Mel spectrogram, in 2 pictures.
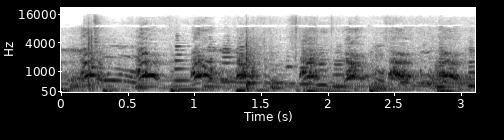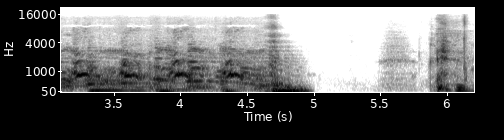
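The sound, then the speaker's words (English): A dog in a video barks repeatedly in quick, yappy bursts over busy circus music, fairly loud, before everything cuts off abruptly, leaving a brief silence and a short faint sound at the end. “It's a dog doing something.”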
